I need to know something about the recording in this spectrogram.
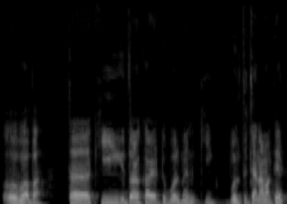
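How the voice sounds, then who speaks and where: A woman's voice: sits high, big pitch swings, fast talker. A woman playing a cagey, bargaining village drinker with a childlike voice and hesitant manner in a comedy cartoon. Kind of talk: amateur comedy cartoon dialogue.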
